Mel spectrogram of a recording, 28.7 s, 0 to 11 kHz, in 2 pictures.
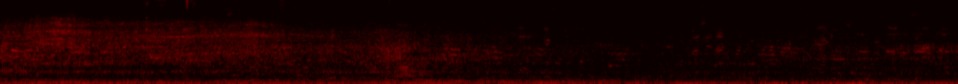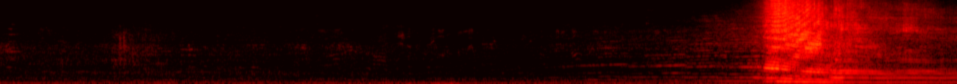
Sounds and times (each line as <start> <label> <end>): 22.7 moto grand prix free practice 28.7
